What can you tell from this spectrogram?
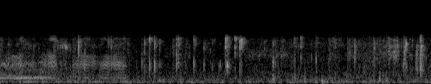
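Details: Kittens growling at each other during feeding at a bowl: a rough, noisy, continuous growl with scattered clicks and bumps, a short tonal whine at the start, and a person reacting quietly.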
